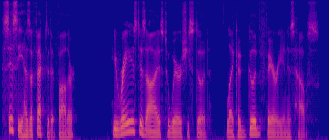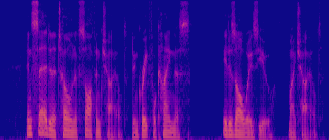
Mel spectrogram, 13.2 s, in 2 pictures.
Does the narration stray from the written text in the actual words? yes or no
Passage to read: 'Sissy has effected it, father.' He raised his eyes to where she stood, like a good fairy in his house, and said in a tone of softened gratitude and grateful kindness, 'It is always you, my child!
yes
